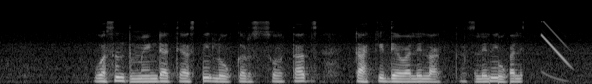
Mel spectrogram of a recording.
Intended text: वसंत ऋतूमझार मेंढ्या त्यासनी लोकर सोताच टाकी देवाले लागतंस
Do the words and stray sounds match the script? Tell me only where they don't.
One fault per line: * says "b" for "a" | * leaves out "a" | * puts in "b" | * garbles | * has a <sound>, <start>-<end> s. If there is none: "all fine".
* leaves out "ऋतूमझार"
* has a dropout, 1.9-2.0 s
* garbles
* has a chirp, 5.4-5.8 s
